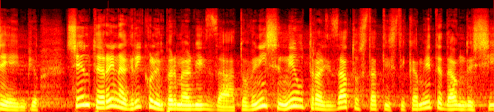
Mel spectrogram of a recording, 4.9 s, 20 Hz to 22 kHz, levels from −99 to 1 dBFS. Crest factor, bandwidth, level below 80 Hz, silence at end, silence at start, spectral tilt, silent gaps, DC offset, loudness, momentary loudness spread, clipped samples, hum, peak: 14 dB; 15.5 kHz; -48 dBFS; 0 s; 0 s; -5 dB/octave; none; under 0.1%; -15 LUFS; 10 LU; under 0.1%; none; 0 dBFS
